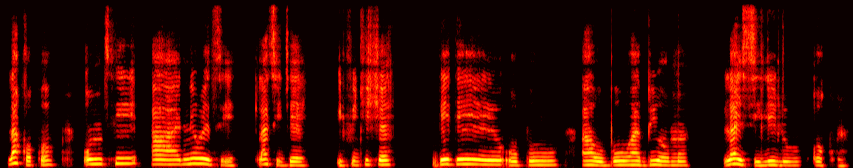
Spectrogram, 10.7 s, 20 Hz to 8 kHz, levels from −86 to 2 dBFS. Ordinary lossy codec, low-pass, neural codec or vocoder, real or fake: none; none; codec, 16 kHz, 16 kbps, FreqCodec, smaller model; fake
